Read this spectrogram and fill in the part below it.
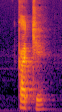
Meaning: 1. diminutive of kat; kitty 2. catkin 3. salary
- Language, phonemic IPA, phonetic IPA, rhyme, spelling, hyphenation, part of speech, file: Dutch, /ˈkɑ.tjə/, [ˈkɑ.t͡ɕə], -ɑtjə, katje, kat‧je, noun, Nl-katje.ogg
